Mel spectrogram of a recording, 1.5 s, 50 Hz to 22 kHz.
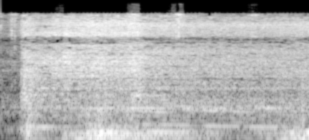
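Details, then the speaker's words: Mitsubishi Lancer 4G13 carbureted engine, hard starting with the fuel filter emptying; restarted warm, it catches on the first turn into a smooth idle. Normal one-click start. "yon mga bossing. One click start na. Umandar na mga boss."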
